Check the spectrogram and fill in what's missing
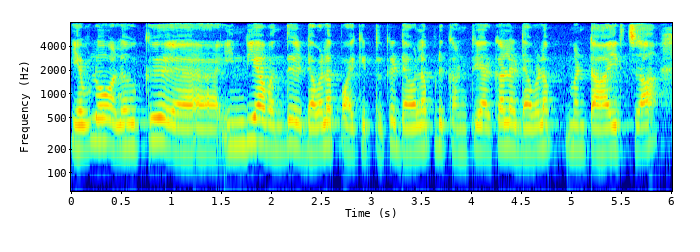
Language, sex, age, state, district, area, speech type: Tamil, female, 18-30, Tamil Nadu, Kanchipuram, urban, spontaneous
